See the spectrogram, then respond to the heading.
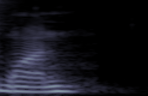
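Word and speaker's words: Wone: And it's pronounced Juan.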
